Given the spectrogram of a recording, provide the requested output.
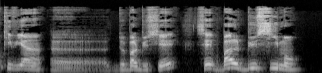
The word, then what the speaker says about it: balbutiement: Alors, on forme le nom qui vient de balbutier, c'est balbutiement. Alors, vous remarquez que le E ici ne se prononce pas. Et ce E se trouve à l'intérieur du mot.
